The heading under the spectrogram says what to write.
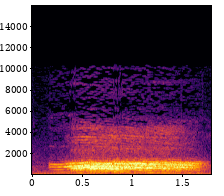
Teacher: The midway lip opening produces the vowel sound aw as in ball.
